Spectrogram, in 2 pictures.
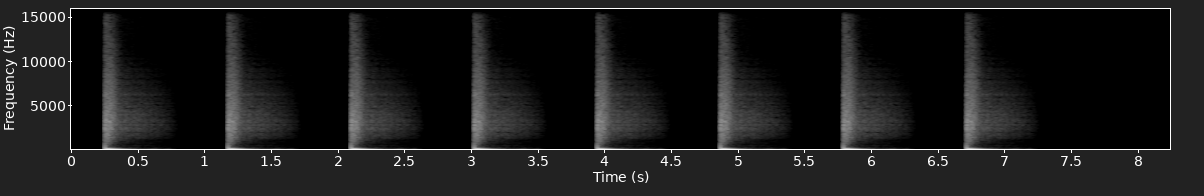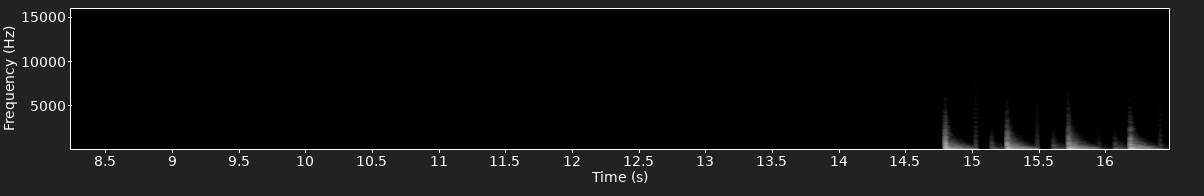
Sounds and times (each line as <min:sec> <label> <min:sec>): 0:00.3 snare 0:07.2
